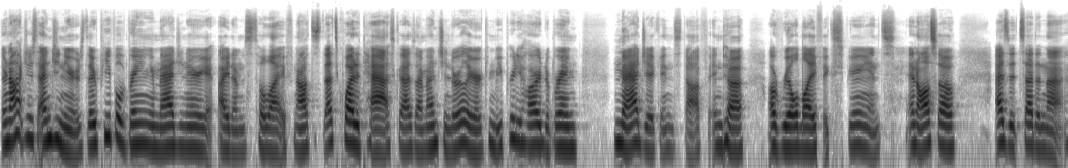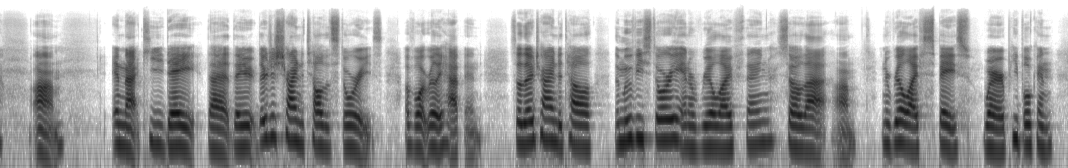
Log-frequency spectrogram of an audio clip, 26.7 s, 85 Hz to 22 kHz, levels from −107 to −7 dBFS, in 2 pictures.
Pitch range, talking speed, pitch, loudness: 160-190 Hz, 190 wpm, 175 Hz, -24 LUFS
